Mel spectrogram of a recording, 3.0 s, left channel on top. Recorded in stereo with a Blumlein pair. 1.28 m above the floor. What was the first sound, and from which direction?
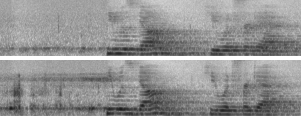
A woman speaking, 35° right.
